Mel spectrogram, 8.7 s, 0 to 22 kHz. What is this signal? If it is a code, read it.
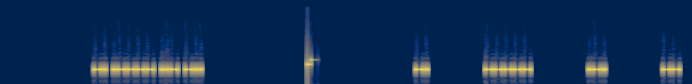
Morse code, heard as a keyed tone, about 40 wpm, spaced as for 17 wpm, 700 Hz. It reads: N1UD N0RM
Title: USA Call Signs - 4 Characters - 8x Character Spacing - 40wpm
